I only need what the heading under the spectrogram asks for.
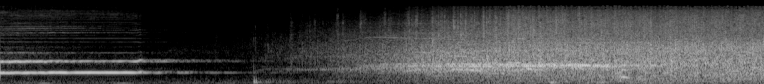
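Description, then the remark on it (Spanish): A sustained sung note fades out, and after a brief hush a large audience's applause swells up and keeps building into loud, sustained clapping, a great ovation for a little girl. “Gran ovación para la pequeña”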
